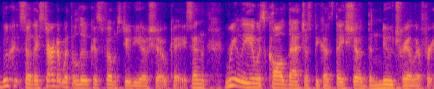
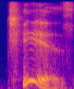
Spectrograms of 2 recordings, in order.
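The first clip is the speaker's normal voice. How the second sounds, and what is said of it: Put-on British accent. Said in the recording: “In your British voice,”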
